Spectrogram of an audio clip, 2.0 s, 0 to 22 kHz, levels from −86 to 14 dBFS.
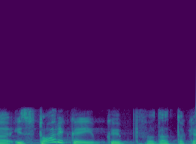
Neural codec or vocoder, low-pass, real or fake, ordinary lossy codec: none; 5.4 kHz; real; Opus, 24 kbps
